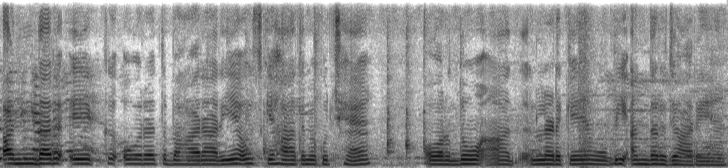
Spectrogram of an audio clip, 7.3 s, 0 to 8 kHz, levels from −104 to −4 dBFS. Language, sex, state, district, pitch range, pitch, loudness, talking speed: Hindi, female, Haryana, Jhajjar, 195-210 Hz, 200 Hz, -17 LUFS, 180 wpm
